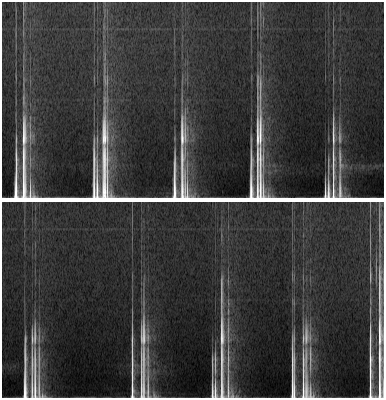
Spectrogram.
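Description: A wooden object is tapped in ten quick double-tap bursts, about one per second, with no talking. Each burst is dry and low-pitched with a brief bright click on top, and dies away almost instantly, leaving silence between.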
